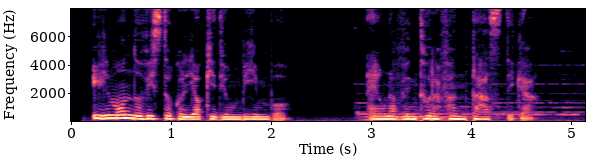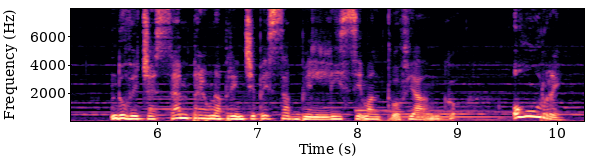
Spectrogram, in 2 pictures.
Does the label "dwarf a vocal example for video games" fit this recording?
No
